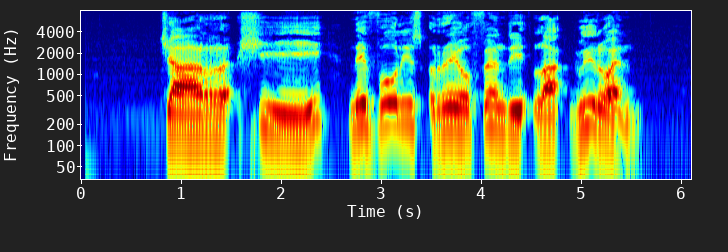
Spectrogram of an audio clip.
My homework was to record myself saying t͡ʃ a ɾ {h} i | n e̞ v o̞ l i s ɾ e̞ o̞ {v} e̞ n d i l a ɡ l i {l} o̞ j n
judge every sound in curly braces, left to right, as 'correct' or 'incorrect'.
incorrect, incorrect, incorrect

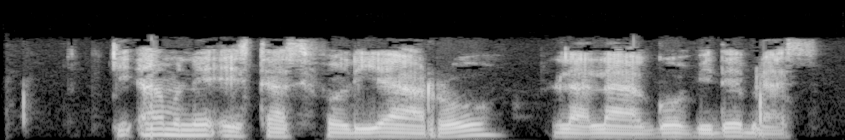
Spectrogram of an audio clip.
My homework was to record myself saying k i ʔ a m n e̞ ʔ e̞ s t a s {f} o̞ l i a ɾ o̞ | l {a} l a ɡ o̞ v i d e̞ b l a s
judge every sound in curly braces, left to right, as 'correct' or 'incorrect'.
correct, correct

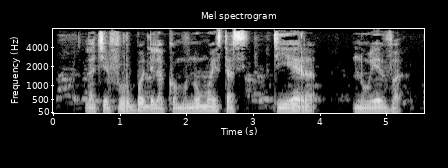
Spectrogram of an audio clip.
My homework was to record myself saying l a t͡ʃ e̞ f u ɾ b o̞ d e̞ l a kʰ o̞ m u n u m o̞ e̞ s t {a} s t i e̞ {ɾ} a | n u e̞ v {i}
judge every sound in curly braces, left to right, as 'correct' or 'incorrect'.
correct, correct, incorrect

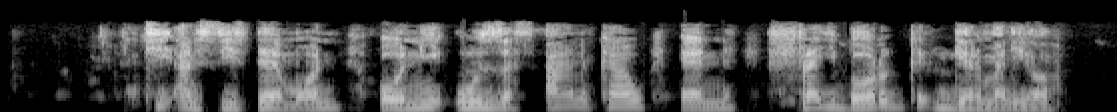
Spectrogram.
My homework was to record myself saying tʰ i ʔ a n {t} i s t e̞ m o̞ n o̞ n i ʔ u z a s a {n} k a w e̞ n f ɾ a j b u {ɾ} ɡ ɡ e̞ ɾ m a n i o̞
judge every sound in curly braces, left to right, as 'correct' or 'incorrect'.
incorrect, incorrect, correct

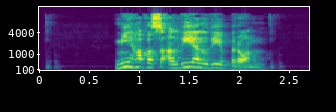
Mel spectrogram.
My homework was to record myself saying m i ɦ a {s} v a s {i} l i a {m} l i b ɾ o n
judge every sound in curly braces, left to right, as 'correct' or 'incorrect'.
incorrect, incorrect, incorrect

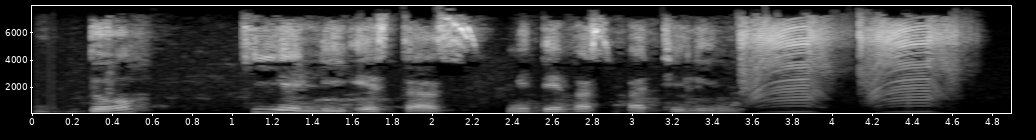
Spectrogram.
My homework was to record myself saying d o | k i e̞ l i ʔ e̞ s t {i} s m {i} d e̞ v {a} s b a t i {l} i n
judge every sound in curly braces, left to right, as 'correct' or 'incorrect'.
incorrect, correct, correct, correct

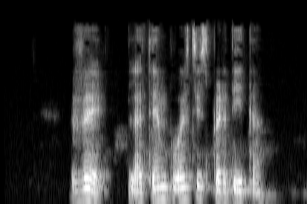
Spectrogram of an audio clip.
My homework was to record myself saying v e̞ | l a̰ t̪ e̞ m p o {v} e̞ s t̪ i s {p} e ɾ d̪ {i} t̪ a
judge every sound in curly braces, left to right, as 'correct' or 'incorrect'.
incorrect, correct, correct

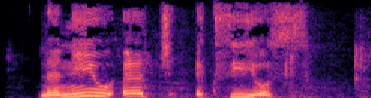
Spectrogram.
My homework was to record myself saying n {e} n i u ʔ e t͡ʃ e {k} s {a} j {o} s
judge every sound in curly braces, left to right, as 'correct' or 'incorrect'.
correct, correct, incorrect, correct

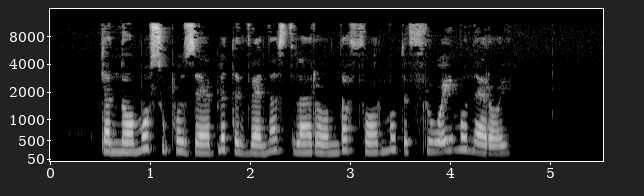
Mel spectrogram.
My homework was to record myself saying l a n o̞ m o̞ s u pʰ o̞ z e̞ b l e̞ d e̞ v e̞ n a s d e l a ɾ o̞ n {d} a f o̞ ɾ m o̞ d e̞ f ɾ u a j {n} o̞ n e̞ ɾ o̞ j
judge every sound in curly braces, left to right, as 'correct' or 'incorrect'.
correct, incorrect

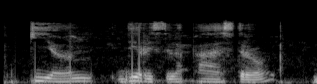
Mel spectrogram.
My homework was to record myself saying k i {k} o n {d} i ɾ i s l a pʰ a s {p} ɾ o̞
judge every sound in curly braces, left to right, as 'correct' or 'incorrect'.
incorrect, correct, incorrect

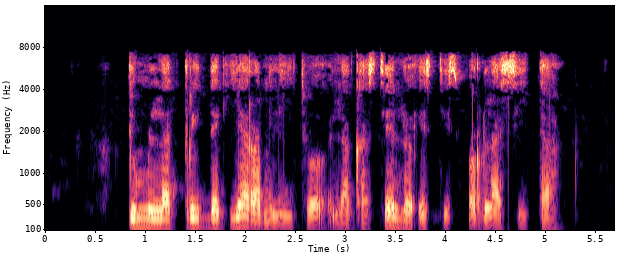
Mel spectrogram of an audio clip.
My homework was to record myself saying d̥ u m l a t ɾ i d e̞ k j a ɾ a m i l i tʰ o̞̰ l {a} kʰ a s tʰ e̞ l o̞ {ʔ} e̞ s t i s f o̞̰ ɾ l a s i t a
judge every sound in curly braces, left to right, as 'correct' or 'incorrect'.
correct, correct

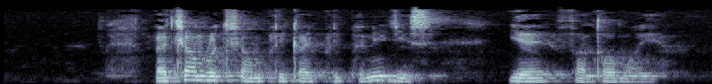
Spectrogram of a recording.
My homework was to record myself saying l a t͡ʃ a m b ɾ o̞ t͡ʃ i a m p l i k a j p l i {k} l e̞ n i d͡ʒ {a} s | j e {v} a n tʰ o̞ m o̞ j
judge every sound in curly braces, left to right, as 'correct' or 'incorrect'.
incorrect, incorrect, incorrect

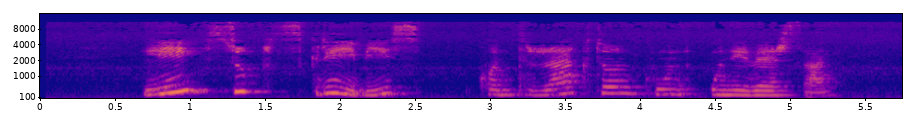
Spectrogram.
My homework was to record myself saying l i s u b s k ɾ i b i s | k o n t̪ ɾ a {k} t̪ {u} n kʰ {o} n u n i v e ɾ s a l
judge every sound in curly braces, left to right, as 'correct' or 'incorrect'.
correct, incorrect, incorrect

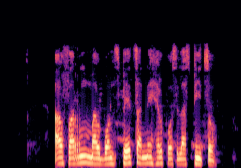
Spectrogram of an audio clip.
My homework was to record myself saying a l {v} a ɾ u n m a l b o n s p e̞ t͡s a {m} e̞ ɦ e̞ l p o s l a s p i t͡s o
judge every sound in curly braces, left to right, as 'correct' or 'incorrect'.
incorrect, incorrect

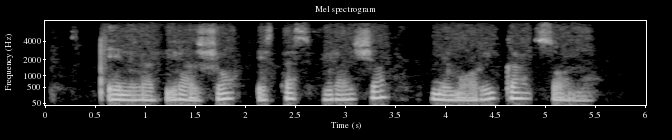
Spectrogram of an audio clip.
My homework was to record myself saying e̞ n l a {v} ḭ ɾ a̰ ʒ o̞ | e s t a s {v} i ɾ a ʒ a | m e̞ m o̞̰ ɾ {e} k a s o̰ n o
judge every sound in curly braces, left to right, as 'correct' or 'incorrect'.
correct, correct, incorrect

